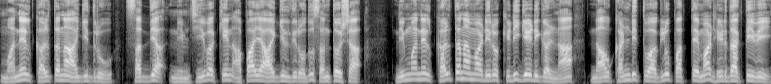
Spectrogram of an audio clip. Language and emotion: Kannada, happy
